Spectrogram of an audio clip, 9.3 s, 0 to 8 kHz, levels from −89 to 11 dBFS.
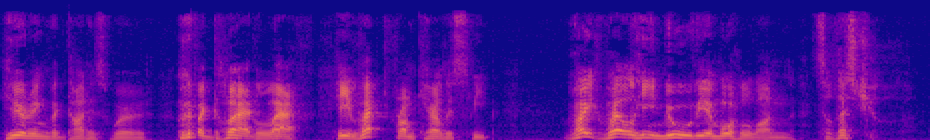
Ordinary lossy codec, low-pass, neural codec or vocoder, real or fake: AAC, 32 kbps; 7.2 kHz; none; real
